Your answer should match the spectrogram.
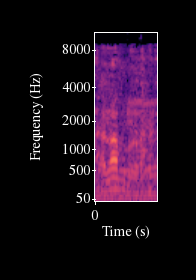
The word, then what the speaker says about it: Alhambra: How would you pronounce it? Alhambra.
